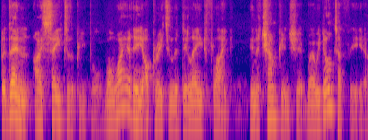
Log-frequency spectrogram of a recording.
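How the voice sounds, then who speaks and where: In a Yorkshire accent, a man speaks at a medium pitch and a moderate pace. His tone is dark and mellow, with very wide pitch swings. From Yorkshire, England. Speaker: retired football referee. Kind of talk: casual interview. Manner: halting, repeats words.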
